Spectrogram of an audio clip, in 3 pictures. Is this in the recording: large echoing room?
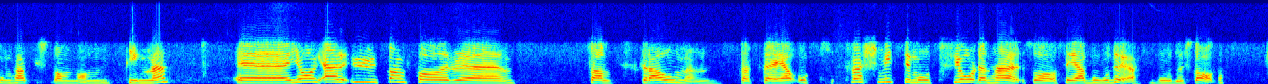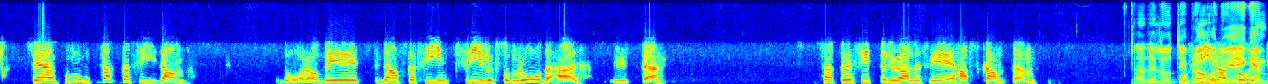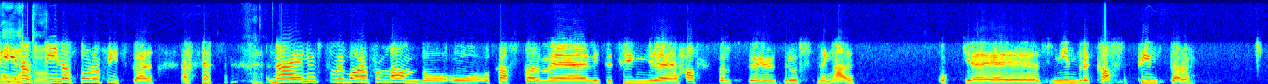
no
